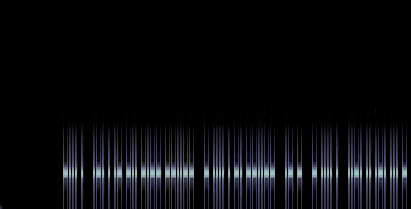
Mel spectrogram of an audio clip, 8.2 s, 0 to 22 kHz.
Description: Morse code, heard as a keyed tone, about 40 wpm, 700 Hz. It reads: BE READY, THEN, AT THE FIRST
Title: Sentences from Top 1400 Words 40wpm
